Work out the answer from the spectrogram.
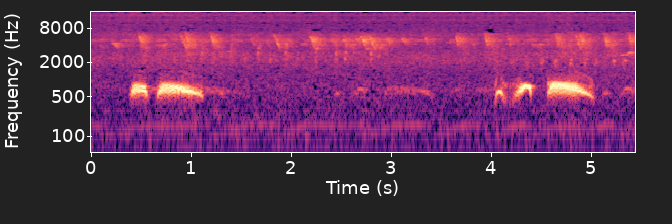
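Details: Spotted dove, Ninh Thuận, Vietnam, giving two coo phrases separated by a long quiet gap; the second opens with quick stuttered notes before a drawn-out coo, light chirps of other birds.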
